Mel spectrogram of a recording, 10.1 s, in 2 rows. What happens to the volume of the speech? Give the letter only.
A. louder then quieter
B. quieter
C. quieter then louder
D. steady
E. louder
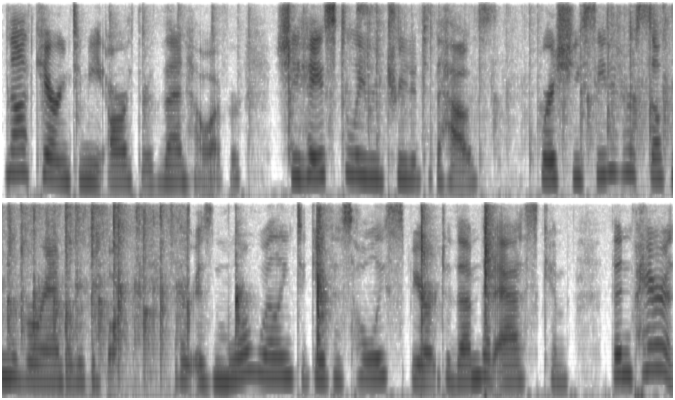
D.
